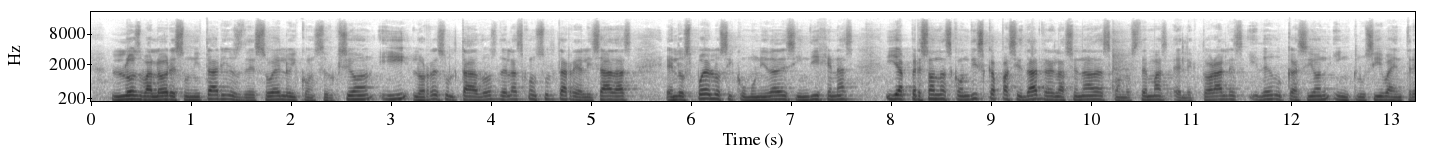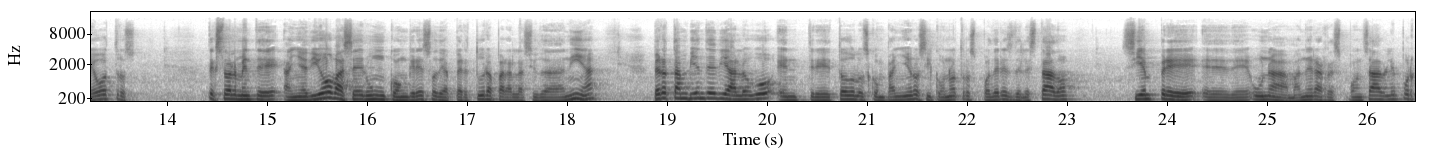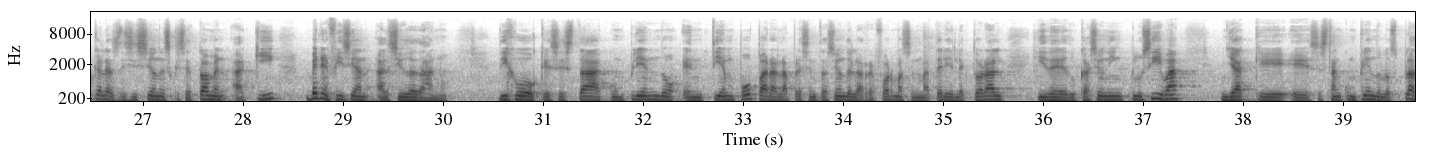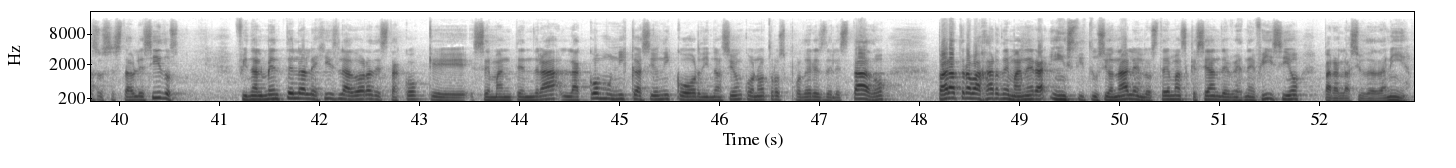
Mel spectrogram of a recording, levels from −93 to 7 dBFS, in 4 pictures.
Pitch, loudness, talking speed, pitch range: 155 Hz, -20 LUFS, 155 wpm, 140-175 Hz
